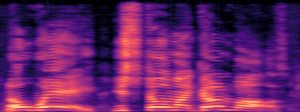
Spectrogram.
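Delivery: high, loud, crying yell; defiant yell. Retold or imitated. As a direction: scream it like a furious kid. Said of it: "I'm like".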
